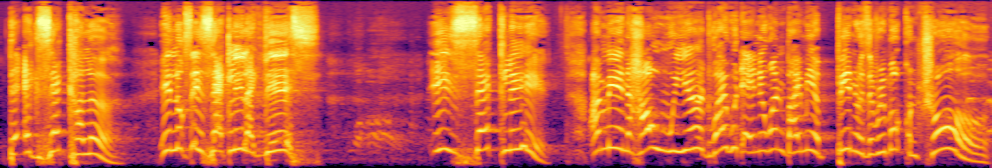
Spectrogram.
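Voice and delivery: high, emphatic astonishment; amazed. Real, not acted. Preacher showing congregation the matching pin, high amazed exclaiming. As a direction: marvel loudly at an uncanny coincidence.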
